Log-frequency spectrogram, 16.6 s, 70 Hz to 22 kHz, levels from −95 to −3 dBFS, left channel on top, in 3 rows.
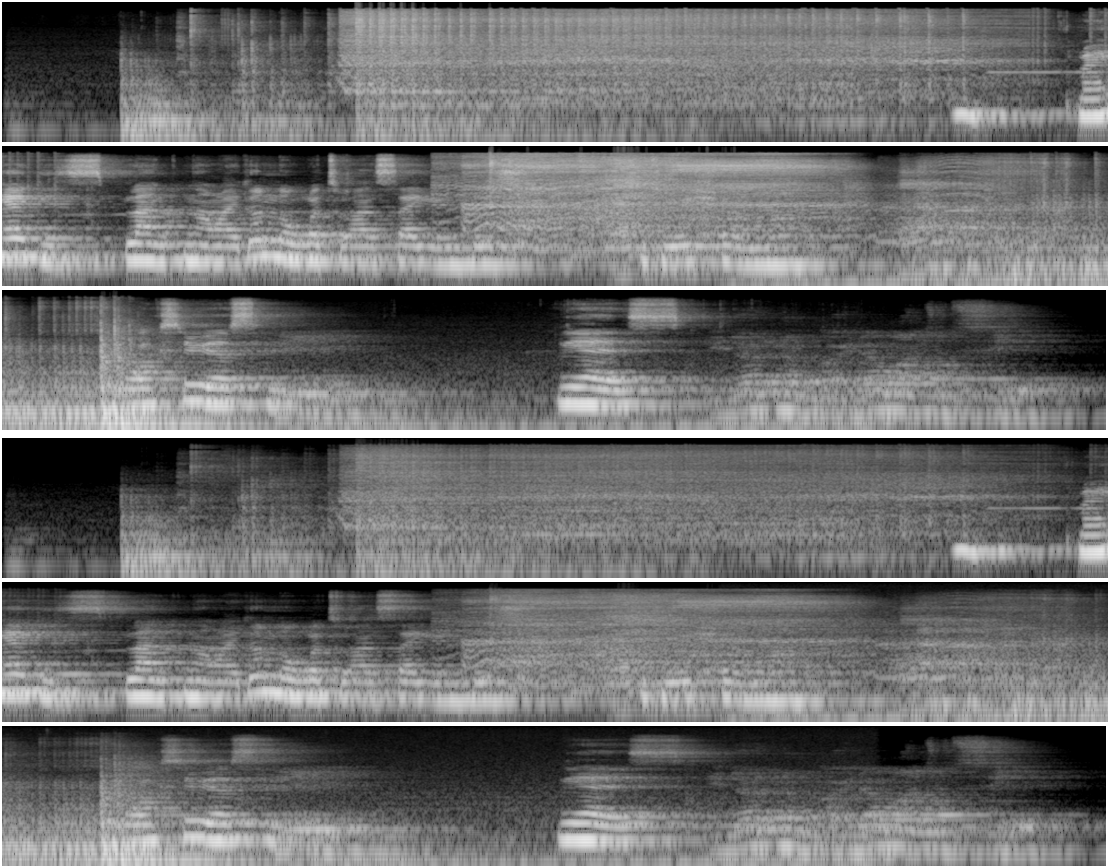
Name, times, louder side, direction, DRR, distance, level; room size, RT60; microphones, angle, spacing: sound 1, 0.6-6.0 7.7-12.0, left 8 dB, 60° left, 1.3 m, -27 dB
voice 1, 4.7-8.2 8.6-9.7 11.6-12.5 13.8-14.4, left 2 dB, 80° left, 1.5 m, -25 dB
Hammer, 9.1-15.5, equal, 90° right, 1.7 m, -41 dB
voice 2, 9.9-11.0 11.6-12.1 12.3-12.9 14.6-16.1, right 1 dB, 5° left, 7.7 m, -36 dB
23.0 x 13.5 x 9.3 m
head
